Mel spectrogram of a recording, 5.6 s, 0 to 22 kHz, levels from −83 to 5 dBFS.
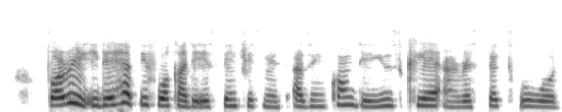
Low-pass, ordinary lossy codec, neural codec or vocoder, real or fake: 7.2 kHz; Opus, 24 kbps; codec, 16 kHz in and 24 kHz out, 2.2 kbps, FireRedTTS-2 codec; fake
